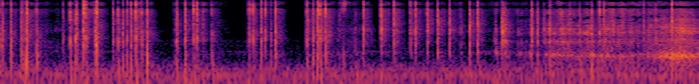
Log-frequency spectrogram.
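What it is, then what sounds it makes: Plastic training cone, scratched with nails. Long acrylic nails scratch and rub along the surface and base of a small hollow green plastic sports cone held close up. A fast run of sharp, dry, crinkly scratches and clicks with bright high edges stops dead with almost no ring. It ends in a louder, steadier rubbing hiss.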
